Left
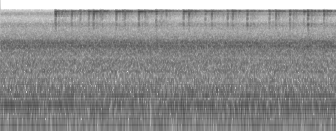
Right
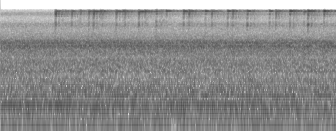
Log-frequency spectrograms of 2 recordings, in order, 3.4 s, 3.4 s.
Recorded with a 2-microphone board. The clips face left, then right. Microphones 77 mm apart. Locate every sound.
0.5 s a bell: 20° left (ahead or behind), 3.5 m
